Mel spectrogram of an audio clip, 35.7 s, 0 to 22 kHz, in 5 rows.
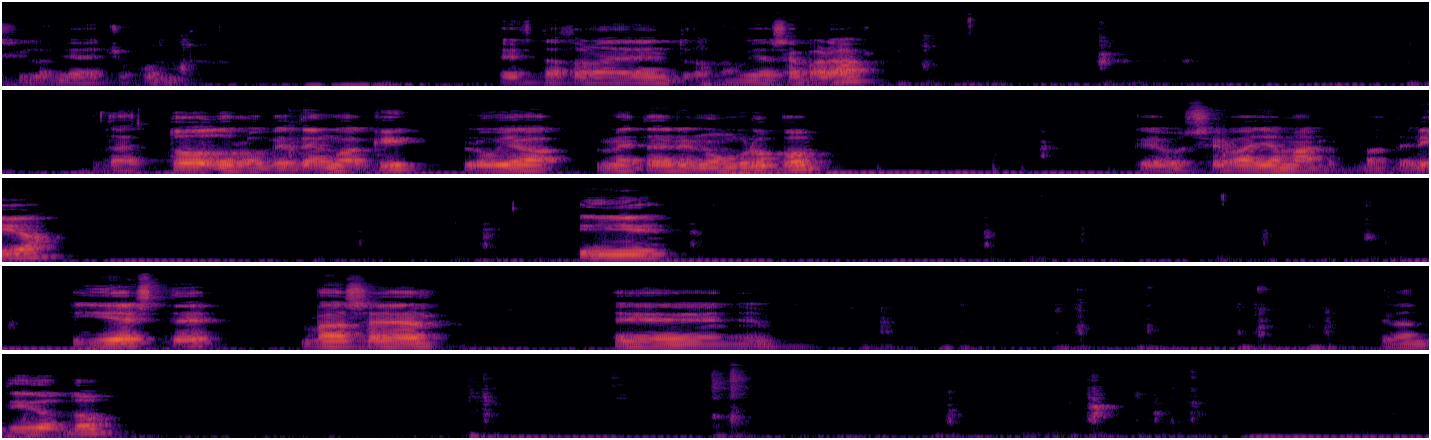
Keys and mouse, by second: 1.7 alt+right click, 3.3 v, 3.6 right click, 4.3 z, 4.6-6.4 ctrl+middle drag, 6.4 right click, 6.8 l, 8.1-11.4 ctrl+middle drag, 11.4-11.9 drag, 12.0-13.6 drag, 14.0-16.8 drag, 15.8 Tab, 16.8-17.6 shift+middle drag, 17.4 Tab, 17.6 right click, 18.1-19.8 middle drag, 19.0 Tab, 19.8 right click, 20.1-21.0 ctrl+middle drag, 34.5 middle click.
